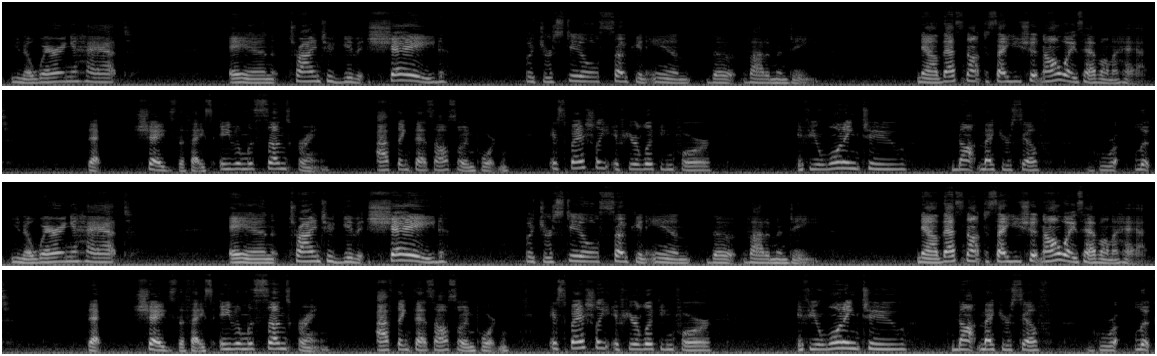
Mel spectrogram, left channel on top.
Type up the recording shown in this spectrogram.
a hat and trying to give it shade, but you're still soaking in the vitamin D. Now, that's not to say you shouldn't always have on a hat that shades the face, even with sunscreen. I think that's also important, especially if you're looking for if you're wanting to not make yourself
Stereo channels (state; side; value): quieter; left; 4.9 dB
